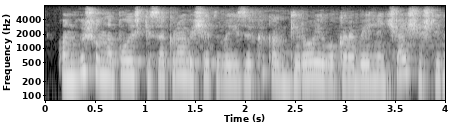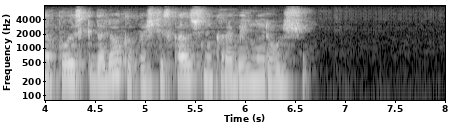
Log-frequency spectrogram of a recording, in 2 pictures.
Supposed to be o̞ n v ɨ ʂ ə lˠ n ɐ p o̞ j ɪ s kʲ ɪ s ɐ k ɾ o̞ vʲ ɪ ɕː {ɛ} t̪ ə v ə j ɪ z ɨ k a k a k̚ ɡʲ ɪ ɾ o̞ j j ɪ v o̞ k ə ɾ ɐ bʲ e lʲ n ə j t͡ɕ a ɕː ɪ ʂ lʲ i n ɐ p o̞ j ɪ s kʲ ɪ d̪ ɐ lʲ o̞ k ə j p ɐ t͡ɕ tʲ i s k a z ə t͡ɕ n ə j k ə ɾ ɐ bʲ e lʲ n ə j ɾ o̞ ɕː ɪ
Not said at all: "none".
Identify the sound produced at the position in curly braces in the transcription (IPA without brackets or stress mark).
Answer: ɛ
